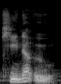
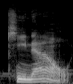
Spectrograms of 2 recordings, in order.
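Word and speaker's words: Kīnaʻu: sounds, as in kivala'o, kina'u, and ka'eo. Without the okinas, you would pronounce these as kivalao, kinao, and kaio, which have completely different meanings.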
